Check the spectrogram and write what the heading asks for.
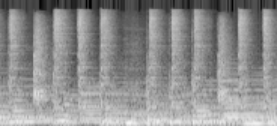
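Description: A live jazz piano trio plays a bossa nova tune: an acoustic piano, a double bass and a drum kit keeping a steady cymbal pulse of about four to five strokes a second.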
